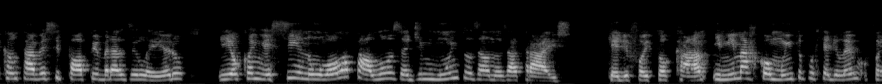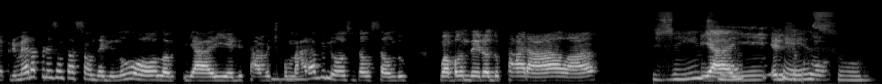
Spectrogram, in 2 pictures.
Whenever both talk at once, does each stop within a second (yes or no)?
no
